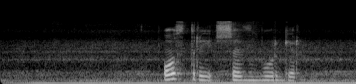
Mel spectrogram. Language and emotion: Russian, neutral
